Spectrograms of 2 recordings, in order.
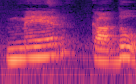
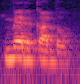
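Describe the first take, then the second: First: मेरकादो drawn out slowly, each syllable clear; slow pronunciation. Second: Said in the usual way. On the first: Shown as a demonstration. Teacher shows students a new Spanish word, slow and careful. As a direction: stretch मेरकादो slowly so every syllable is heard. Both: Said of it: "अगला शब्द है अपने पास मेरकादो".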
